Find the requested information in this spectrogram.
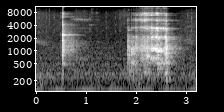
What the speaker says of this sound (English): so I was able to mix the two of them together. And you're going to stir.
